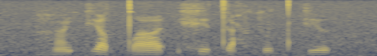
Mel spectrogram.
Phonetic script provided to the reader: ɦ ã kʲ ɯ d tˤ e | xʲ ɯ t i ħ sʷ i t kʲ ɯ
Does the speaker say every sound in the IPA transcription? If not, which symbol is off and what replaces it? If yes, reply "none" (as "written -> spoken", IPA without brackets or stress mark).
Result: none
